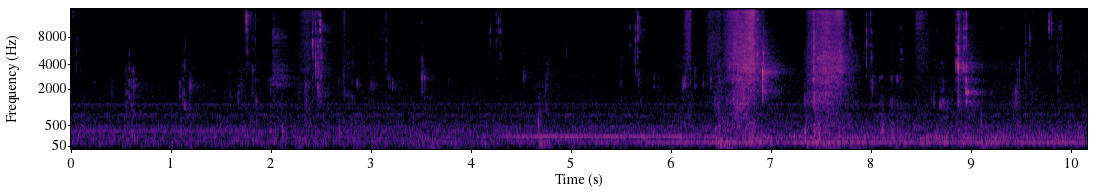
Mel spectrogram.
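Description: Faint, close chewing of a mochi ice cream ball: soft, wet mouth sounds and small clicks, louder for about a second midway through.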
